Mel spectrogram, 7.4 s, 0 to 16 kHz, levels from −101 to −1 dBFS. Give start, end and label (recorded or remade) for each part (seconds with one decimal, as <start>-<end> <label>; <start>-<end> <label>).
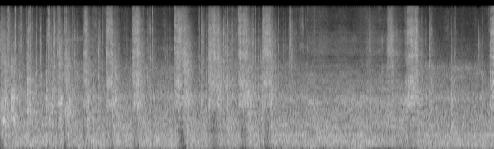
0.0-4.6 recorded; 4.6-6.1 remade; 6.1-7.4 recorded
